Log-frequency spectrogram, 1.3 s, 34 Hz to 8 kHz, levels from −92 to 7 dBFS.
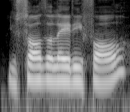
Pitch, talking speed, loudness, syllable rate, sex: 160 Hz, 230 wpm, -14 LUFS, 5.2 syllables/s, male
